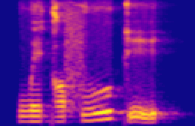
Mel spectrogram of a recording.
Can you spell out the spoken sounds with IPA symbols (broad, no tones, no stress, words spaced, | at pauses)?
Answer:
weɡɔfuːkḭ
